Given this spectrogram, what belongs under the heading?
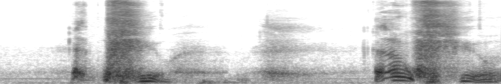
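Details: Sneezing attributed to allergies: two sharp explosive sneezes, each with a quick in-breath before the burst, then a short voiced exhale; ordinary sneezing.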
